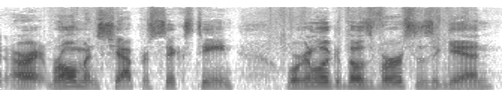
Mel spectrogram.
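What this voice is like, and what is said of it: Strained, fading hoarse voice. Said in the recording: “I'm going to lose my voice ... I'm losing my voice”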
